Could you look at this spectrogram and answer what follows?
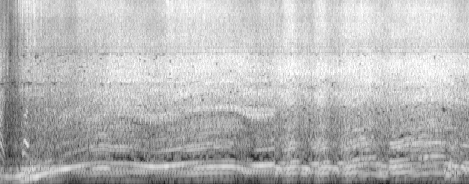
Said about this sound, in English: So he's burning rubber in. Oh no, the child is in the car driver's seat.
